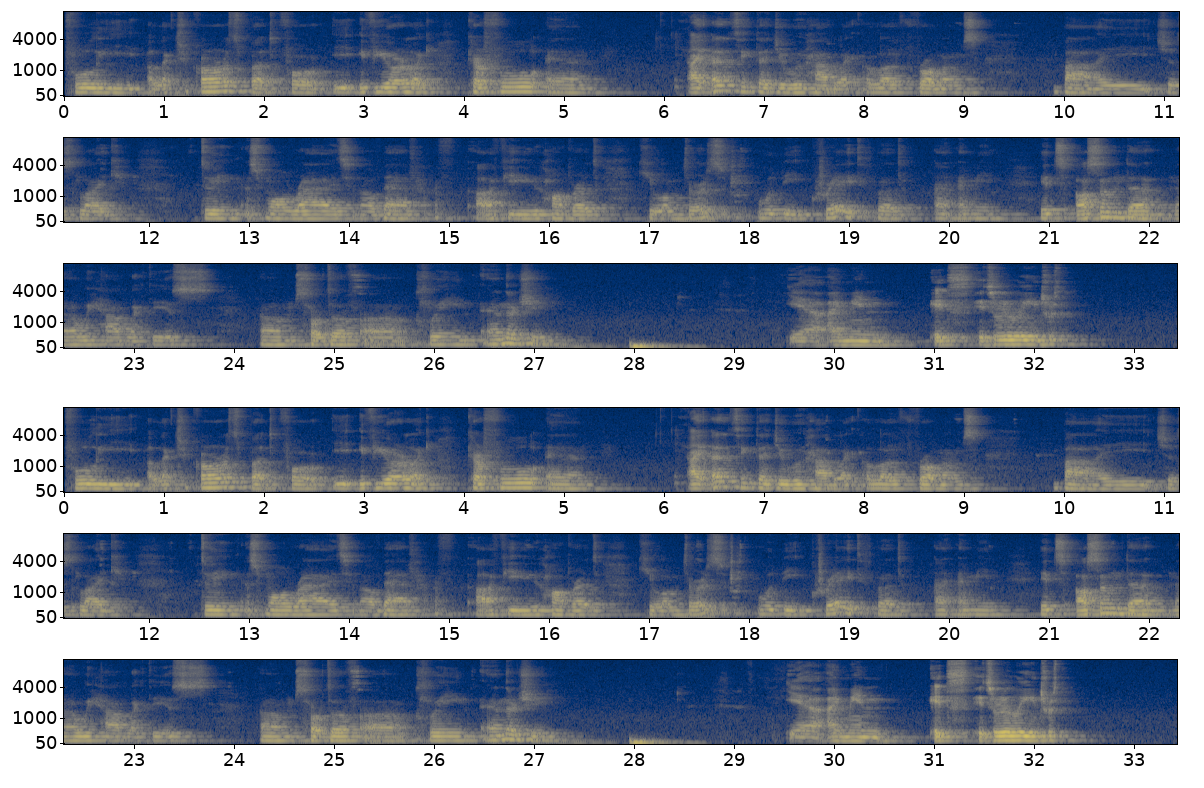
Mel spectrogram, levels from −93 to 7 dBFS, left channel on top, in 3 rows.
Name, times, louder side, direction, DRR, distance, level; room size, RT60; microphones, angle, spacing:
voice 1, 0.0-2.0 2.3-5.3 6.2-9.1 10.0-11.7 12.5-14.7 15.2-19.5 19.8-20.5 20.9-23.7 24.3-27.1, right 1 dB, 10° right, -1 dB, 0.3 m, -27 dB
voice 2, 29.5-30.5 31.0-32.2, right 4 dB, 80° right, 4 dB, 0.4 m, -22 dB
2.7 x 2.4 x 2.2 m, 0.72 s
head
